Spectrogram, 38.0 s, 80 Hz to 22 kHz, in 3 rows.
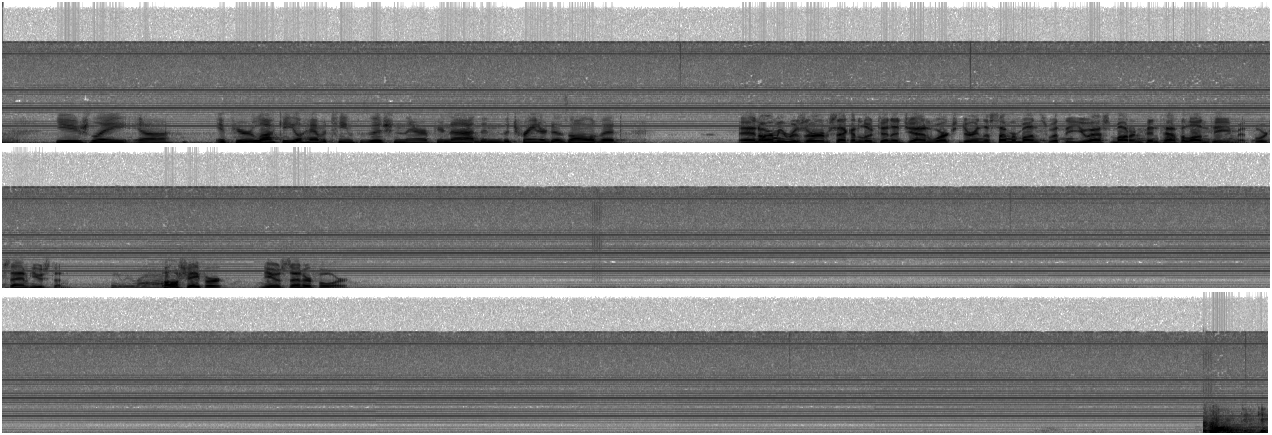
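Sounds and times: faint electrical hum and hiss: 0.0 - 38.0.

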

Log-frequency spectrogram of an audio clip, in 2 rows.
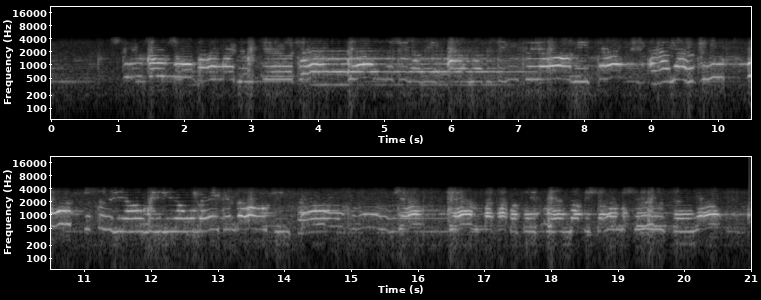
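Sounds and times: pop song with singing: 0.0 - 21.0.

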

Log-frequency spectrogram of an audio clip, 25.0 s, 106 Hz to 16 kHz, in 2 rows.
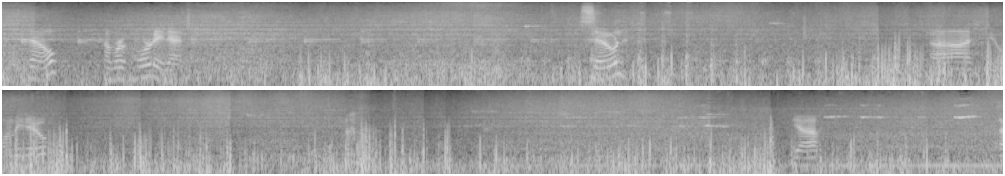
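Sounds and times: train coaches rumbling past: 0.0 - 25.0.

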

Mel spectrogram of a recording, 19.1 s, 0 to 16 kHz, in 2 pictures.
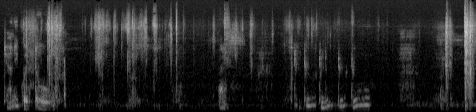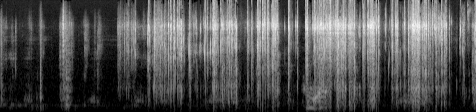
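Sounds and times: foil wrapper crinkling: 11.9 - 19.0.

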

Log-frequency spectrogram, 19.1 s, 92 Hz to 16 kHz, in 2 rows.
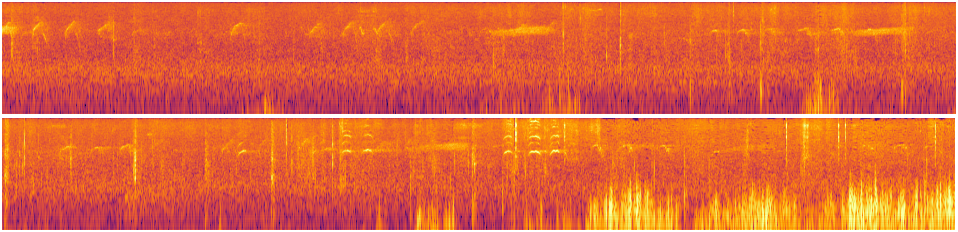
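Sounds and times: crunching footsteps: 0.0 - 19.0
small birds chirping: 0.0 - 19.0.

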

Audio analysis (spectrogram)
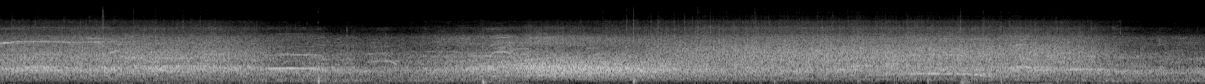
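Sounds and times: crowd cheering and applauding: 0.0 - 3.2, 4.5 - 11.5.

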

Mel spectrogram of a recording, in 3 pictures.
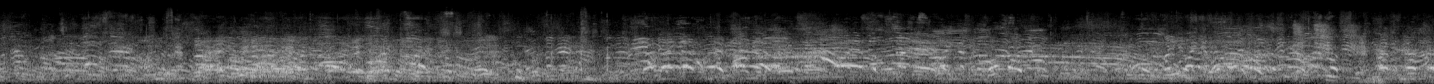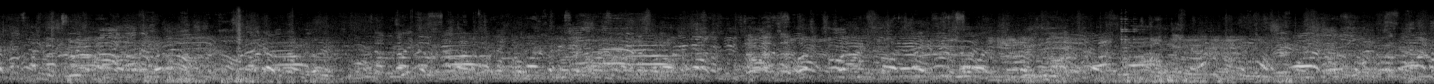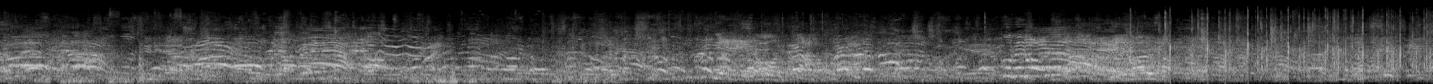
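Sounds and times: players shouting: 0.0 - 43.0
voices calling out and chattering: 0.0 - 43.0.

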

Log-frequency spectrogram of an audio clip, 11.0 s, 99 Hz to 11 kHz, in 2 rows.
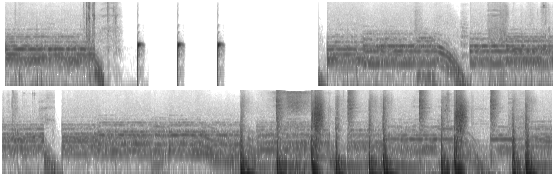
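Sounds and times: background music: 0.0 - 1.0, 3.2 - 11.0.

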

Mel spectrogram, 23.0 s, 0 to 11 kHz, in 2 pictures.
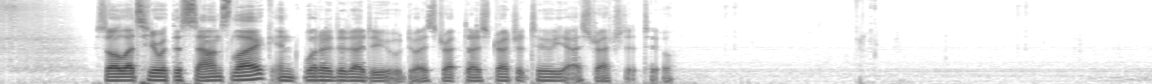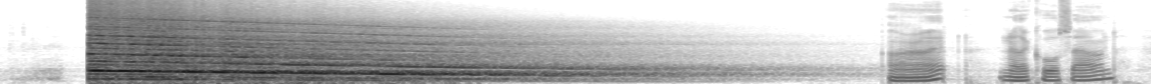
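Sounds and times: tonal downward pitch glide effect: 12.4 - 19.4.

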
